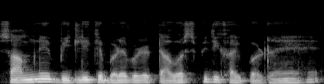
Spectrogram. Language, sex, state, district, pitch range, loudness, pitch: Hindi, male, Jharkhand, Ranchi, 85-110 Hz, -16 LUFS, 100 Hz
